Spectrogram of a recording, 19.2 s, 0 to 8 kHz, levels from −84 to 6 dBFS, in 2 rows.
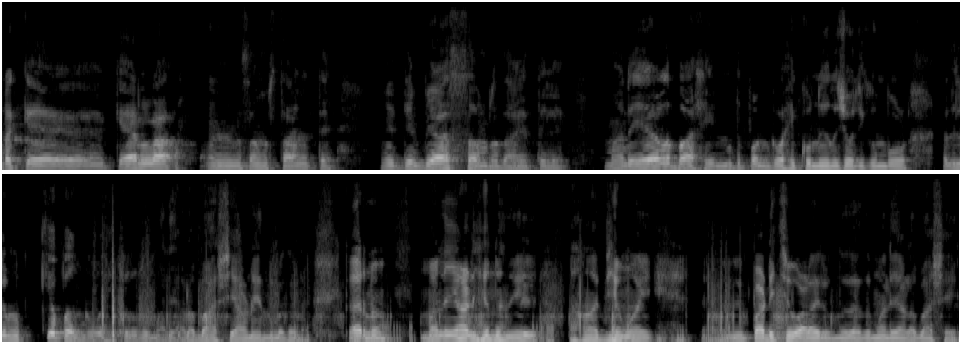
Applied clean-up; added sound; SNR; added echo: none; none; none; none.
